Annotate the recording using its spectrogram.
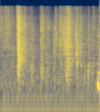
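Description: Foil wrapper of a Pokémon trading card booster pack crinkling and tearing as it is pulled open by hand: a handful of short crackles, the loudest about a third of a second in.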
